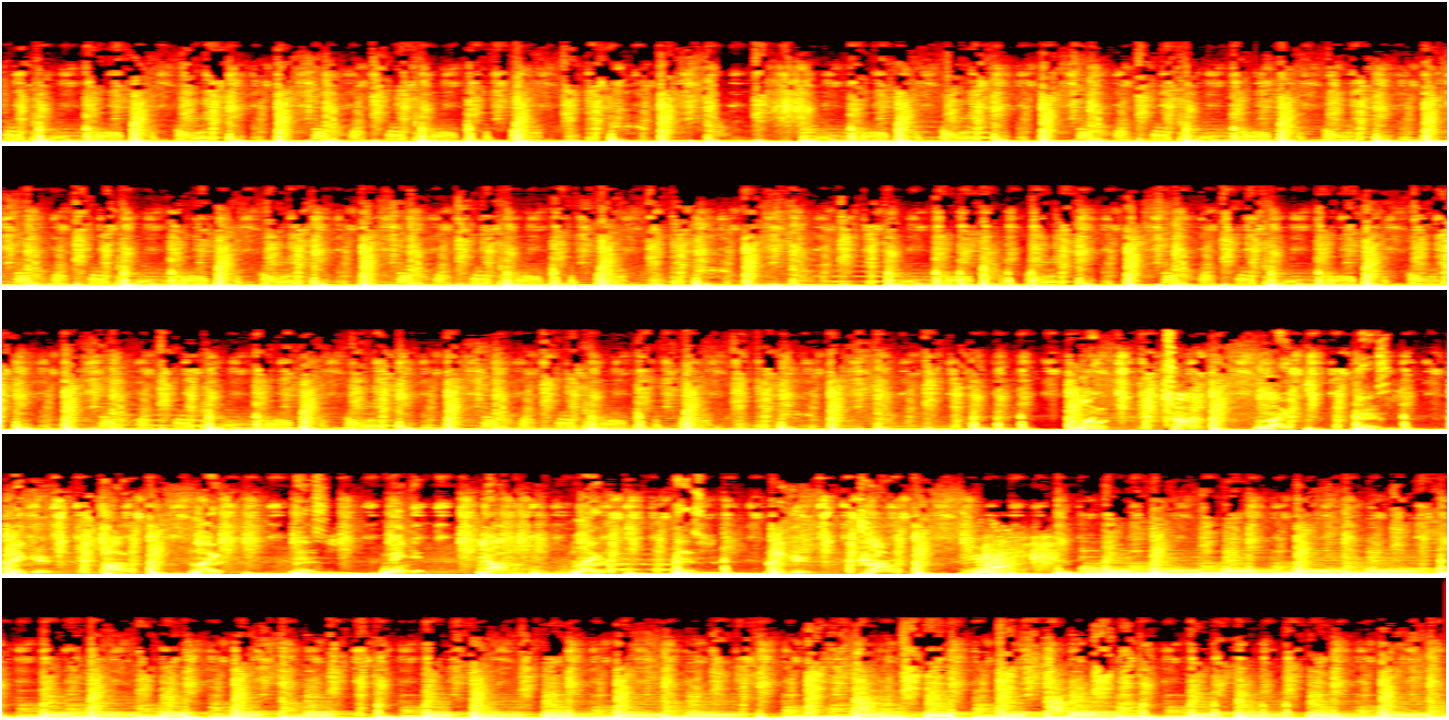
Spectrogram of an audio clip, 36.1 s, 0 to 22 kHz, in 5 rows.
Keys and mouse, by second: 0.0-0.6 middle drag, 3.2-4.2 middle drag, 7.3 k, 20.5 shift+middle click, 21.0-36.1 shift+middle drag.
